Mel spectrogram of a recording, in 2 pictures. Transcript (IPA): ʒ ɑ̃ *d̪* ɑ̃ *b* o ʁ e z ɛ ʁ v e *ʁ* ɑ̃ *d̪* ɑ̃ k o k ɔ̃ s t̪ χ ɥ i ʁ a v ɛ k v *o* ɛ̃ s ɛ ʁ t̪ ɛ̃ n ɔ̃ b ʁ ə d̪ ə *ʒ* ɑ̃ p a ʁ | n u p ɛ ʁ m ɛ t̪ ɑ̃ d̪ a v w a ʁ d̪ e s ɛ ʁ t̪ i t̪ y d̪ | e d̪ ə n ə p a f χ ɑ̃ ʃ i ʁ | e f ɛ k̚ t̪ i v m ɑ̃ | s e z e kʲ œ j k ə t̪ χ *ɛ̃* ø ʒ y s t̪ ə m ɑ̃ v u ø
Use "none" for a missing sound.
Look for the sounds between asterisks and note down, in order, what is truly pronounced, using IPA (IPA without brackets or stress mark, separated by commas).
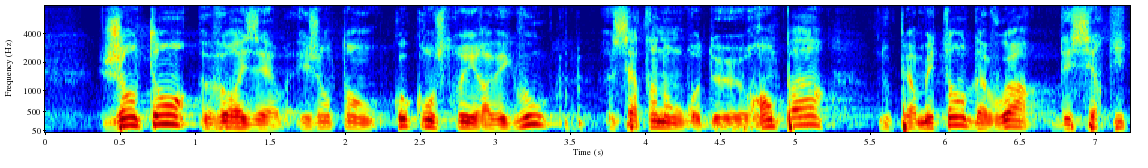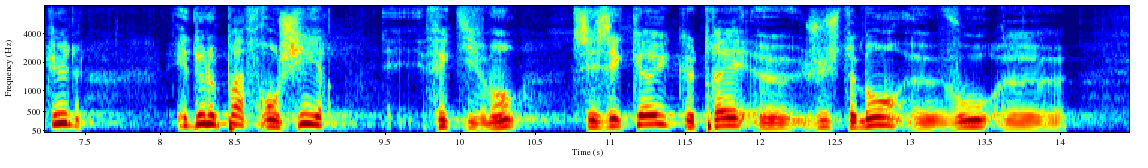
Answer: t̪, v, ʒ, t̪, u, ʁ, ɛ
